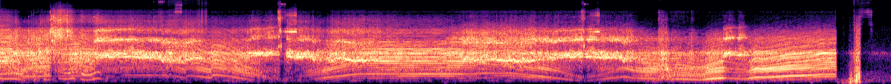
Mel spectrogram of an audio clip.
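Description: A car drifting with tires skidding and squealing in long sustained sweeps, engine revving underneath, loud and close throughout with a sharp disturbance near the end.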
